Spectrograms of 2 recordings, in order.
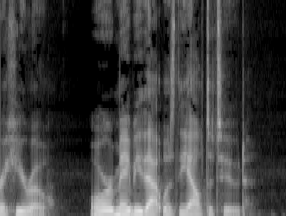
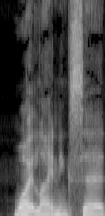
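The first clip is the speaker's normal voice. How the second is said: ordinary delivery, nothing marked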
